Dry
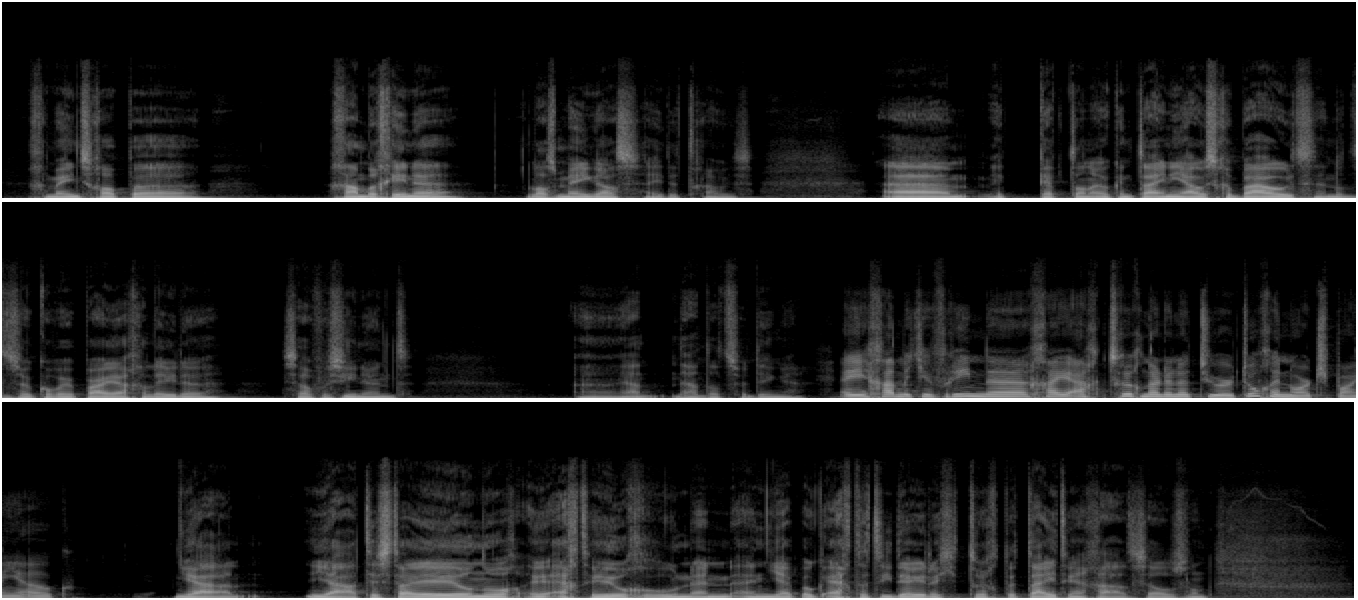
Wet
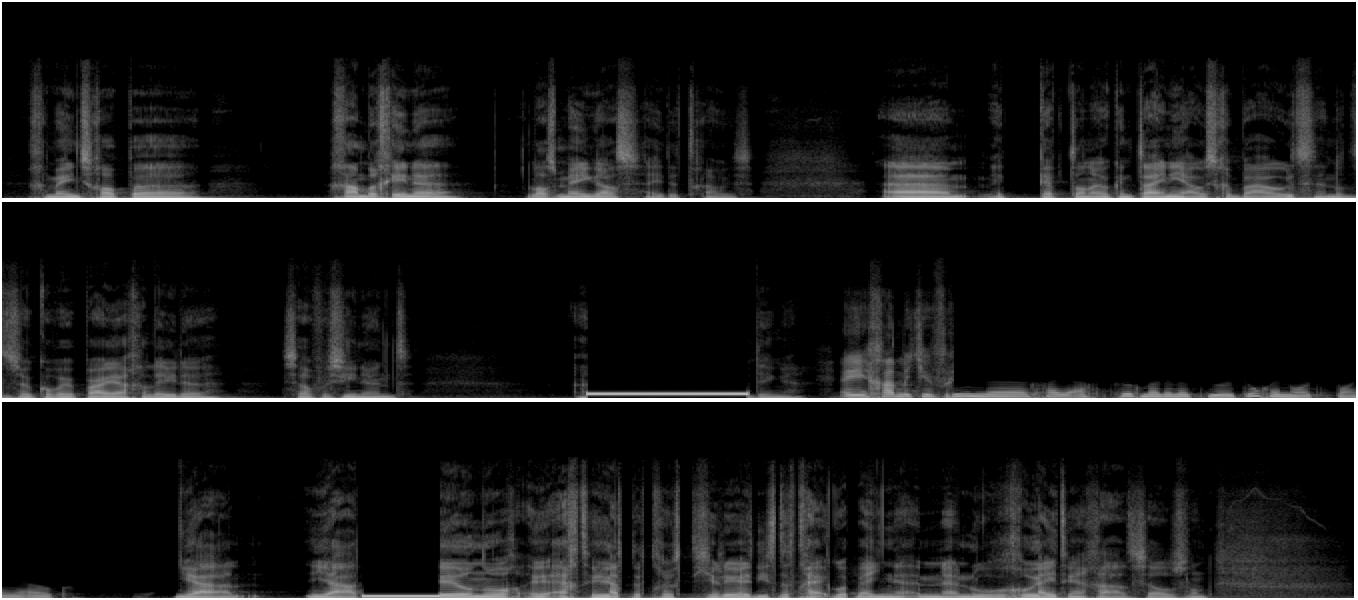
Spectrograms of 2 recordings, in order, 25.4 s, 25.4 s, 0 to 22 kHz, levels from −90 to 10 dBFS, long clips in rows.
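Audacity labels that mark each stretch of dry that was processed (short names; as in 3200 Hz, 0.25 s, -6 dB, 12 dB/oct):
2.120000	5.620000	HPF 150 Hz
7.380000	8.030000	compressor, threshold -30 dBFS
12.110000	13.120000	bleep 518 Hz -14.5 dBFS
14.400000	18.030000	Gaussian blur sigma 11 samples
19.170000	19.660000	bleep 254 Hz -15.5 dBFS
20.720000	23.400000	reverse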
